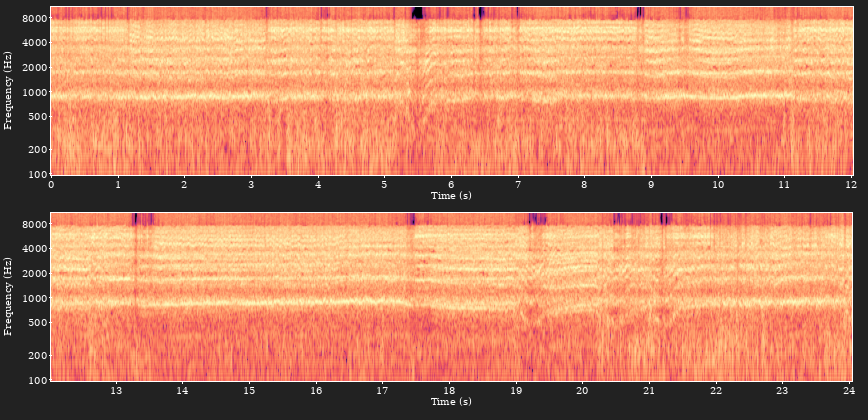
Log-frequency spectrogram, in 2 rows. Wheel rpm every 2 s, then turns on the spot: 230, 220, 200, 210, 230, 220, 210, 210, 220, 200, 150, 210.
none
